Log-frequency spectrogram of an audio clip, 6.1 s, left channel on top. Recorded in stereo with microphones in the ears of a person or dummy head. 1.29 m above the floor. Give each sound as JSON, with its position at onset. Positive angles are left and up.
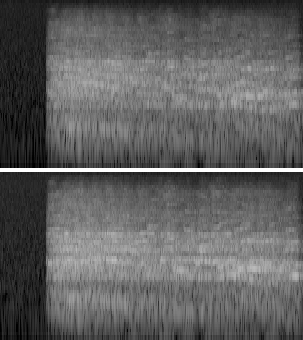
{"t": 0.9, "sound": "laughter", "side_deg": 0, "distance_m": 1.7}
